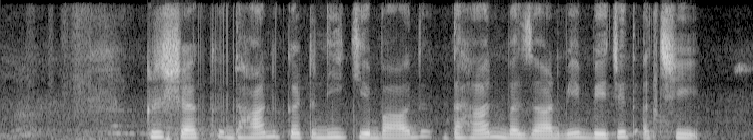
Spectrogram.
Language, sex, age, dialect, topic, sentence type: Maithili, female, 25-30, Southern/Standard, agriculture, statement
